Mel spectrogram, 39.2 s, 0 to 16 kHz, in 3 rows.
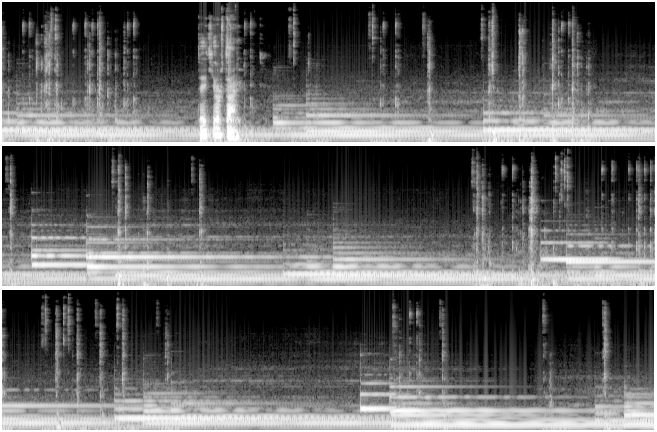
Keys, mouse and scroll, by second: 0.6 a, 1.1 ctrl+s, 2.0 Tab, 2.0-4.3 middle drag, 3.0 s, 4.5 Tab, 4.5-9.2 middle drag, 5.7 click, 6.1 s, 6.5-7.5 right drag, 8.3-10.3 drag, 10.3 KP_7, 11.1-13.0 middle drag, 11.5 z, 13.0-15.3 drag, 15.3 z, 15.8 Tab, 16.7-18.8 drag, 22.6 Tab, 22.7 middle click, 23.3 a, 23.6 ctrl+r, 24.6 a, 24.7-25.8 middle drag, 26.5-29.1 middle drag, 26.5 a, 26.8-29.1 right drag, 27.9-33.8 drag, 34.2-36.8 middle drag, 34.8-36.8 drag, 38.0-39.1 drag.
